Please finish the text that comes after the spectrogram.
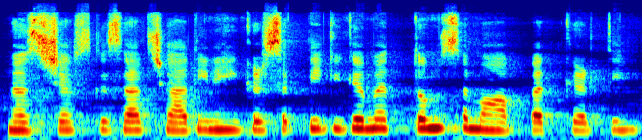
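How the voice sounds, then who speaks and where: A woman's voice: mid-range voice, little pitch movement, a little mellow, natural voice. A woman reading the lines of a frightened, tearful young bride in an audio novel, in a pleading way.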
